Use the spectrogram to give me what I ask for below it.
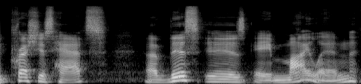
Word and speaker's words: Milan: hats this is a milin it's spelled Milan m i l a n but it's pronounced milin this is a braided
